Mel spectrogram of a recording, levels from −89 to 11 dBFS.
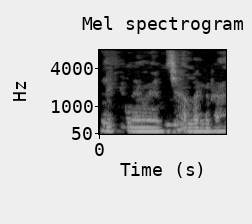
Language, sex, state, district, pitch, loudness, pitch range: Hindi, male, Bihar, Purnia, 130 Hz, -26 LUFS, 130-140 Hz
